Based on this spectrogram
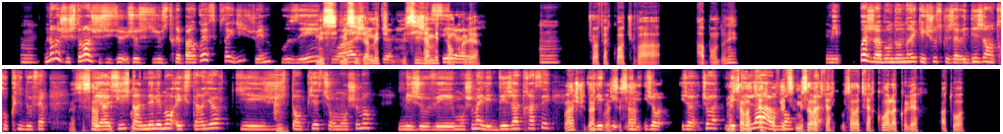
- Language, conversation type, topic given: French, unstructured, Penses-tu que la colère peut aider à atteindre un but ?
- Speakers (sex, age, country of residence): female, 20-24, France; male, 30-34, France
- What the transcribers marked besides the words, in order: stressed: "Non"; tapping; chuckle; stressed: "déjà"; stressed: "là"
